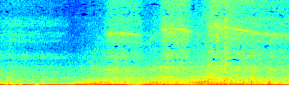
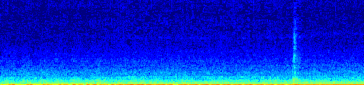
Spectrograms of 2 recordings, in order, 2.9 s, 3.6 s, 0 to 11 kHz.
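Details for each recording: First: 2009 Mini Cooper S R56 1.6 turbo petrol with high-pressure fuel faults (error 2880) and rough running: the engine now climbs smoothly from idle on throttle with a clean, even note and no stumbling or misfire. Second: 2009 Mini Cooper S R56, 1.6 turbo petrol, code 2880: rail pressure stuck at 0.76 bar against 5–6 bar demanded. A rough, uneven idle with stumbles and an exhaust rattle: misfiring all over from low fuel rail pressure.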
